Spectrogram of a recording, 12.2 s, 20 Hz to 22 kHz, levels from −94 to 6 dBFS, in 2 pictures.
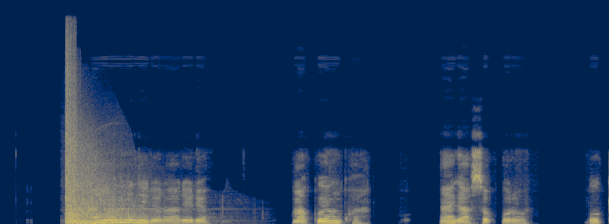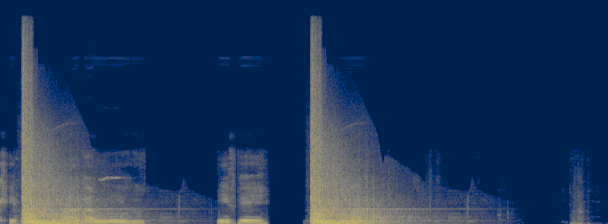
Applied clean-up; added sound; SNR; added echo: none; Explosion; -2 dB; none.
